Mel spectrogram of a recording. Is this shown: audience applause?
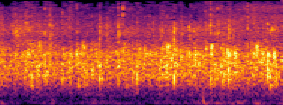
yes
